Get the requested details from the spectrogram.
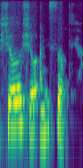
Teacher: फेकली जाते इतकी जोरात बाहेर फेकली जाते की काहीशी उष्णता किंवा त्या हवेच घर्षण होतं दातांवर घर्षण होतं आणि ती हवा बाहेर फेकली जाते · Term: उष्मे किंवा घर्षक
